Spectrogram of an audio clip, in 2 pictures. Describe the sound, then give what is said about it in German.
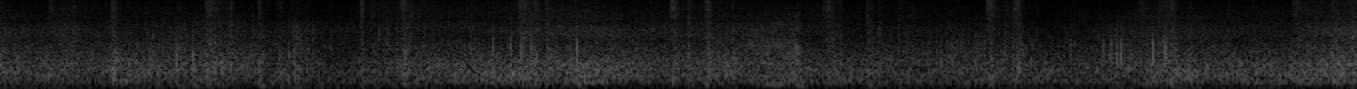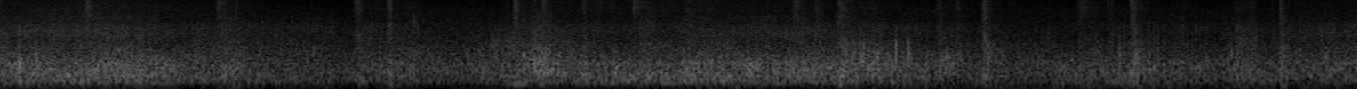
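A steady wash of Baltic Sea waves rolls in at a moderate level on a snow-covered beach in winter, with crunching footsteps of someone walking along the shore in a regular rhythm over the surf, and no one speaking. “Ich gehe über den schneebedeckten Strand immer weiter am Meer entlang und genieße die winterliche Stimmung an der Ostsee.”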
